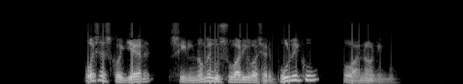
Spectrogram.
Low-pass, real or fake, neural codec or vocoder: 7.2 kHz; real; none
